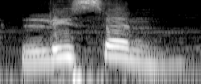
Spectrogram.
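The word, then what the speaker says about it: listen: इसे रीड करते हैं तो हम कहते हैं लिस्टन लिस्टन मिट्टी साइलेंट होता है और लास्ट वर्ड है हाउ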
